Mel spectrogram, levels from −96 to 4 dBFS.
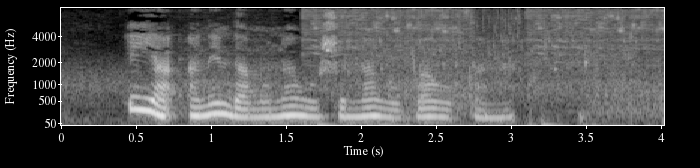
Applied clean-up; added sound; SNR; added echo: none; Liquid; 17 dB; none.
